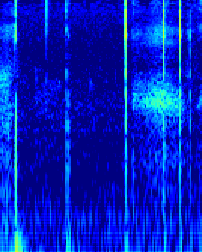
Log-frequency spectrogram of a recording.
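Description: Quiet room tone with a soft low thump near the start and a few faint, scattered small clicks.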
